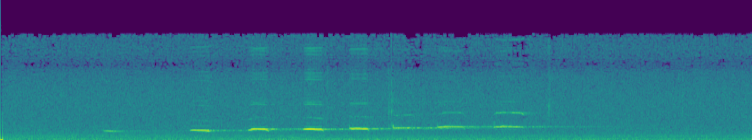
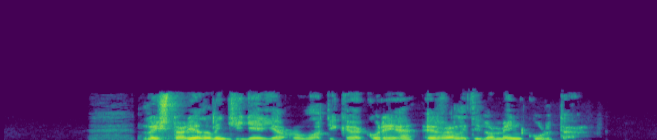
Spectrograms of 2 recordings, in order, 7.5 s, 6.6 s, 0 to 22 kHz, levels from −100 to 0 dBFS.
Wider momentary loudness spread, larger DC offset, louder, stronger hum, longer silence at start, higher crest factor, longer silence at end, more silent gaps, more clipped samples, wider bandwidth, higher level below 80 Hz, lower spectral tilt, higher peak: first, 18 LU vs 13 LU; neither; second, -21 LUFS vs -17 LUFS; neither; second, 0 s vs 1.45 s; about the same, 20 dB vs 18 dB; second, 0 s vs 0.75 s; neither; neither; first, 17 kHz vs 7.8 kHz; first, -42 dBFS vs -60 dBFS; about the same, -2.5 dB/octave vs -3.5 dB/octave; second, -4 dBFS vs 0 dBFS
